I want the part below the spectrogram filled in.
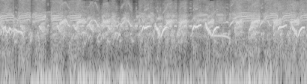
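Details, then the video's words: Noisy sooty-headed bulbul lure sound: a busy tangle of quick bright chirps and short down-slurred whistles that overlap almost without pause, as though several birds are calling together. "Suara pikat burung kutilang ribut"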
